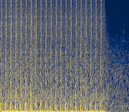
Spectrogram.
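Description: Rapid automatic gunfire from a very overpowered gun in a trio battle-royale style video game, a dense, loud continuous burst of shots lasting about two seconds before cutting off abruptly.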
